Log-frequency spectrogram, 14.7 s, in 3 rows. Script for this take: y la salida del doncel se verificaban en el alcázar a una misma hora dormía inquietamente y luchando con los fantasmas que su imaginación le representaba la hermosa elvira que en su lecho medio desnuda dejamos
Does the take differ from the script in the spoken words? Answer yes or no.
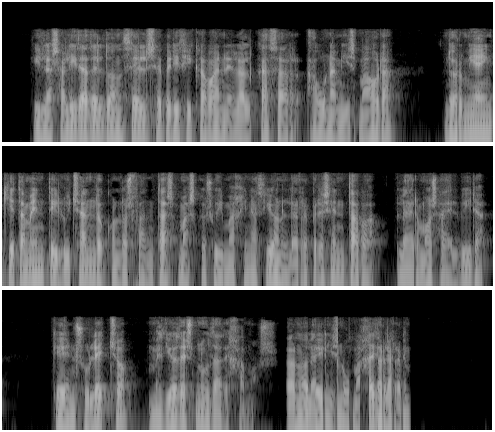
yes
